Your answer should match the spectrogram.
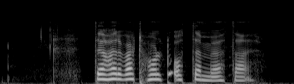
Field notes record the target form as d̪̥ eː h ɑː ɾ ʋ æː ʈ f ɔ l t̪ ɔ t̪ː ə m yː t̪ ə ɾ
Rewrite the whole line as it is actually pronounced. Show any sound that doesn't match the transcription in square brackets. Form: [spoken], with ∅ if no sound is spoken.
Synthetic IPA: d̪̥ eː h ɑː ɾ ʋ [æ] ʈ [h] ɔ l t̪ ɔ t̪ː ə m [øː] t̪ ə ɾ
